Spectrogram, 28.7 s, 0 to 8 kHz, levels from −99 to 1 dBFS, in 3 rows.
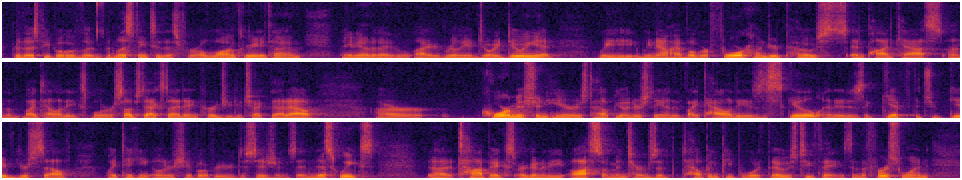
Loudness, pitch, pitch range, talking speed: -33 LUFS, 110 Hz, 100-125 Hz, 205 wpm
